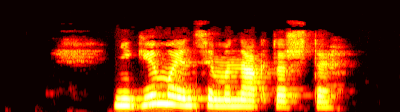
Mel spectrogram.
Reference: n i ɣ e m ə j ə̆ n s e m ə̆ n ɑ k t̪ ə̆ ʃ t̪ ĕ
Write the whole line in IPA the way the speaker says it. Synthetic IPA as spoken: n i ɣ e m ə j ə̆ n s e m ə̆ n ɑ k t̪ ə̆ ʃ t̪ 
